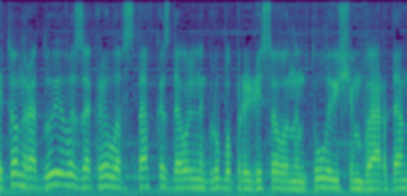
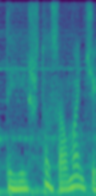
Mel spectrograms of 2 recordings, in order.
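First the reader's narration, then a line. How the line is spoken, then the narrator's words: Quiet question. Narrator (Russian): тихо спросил Березовский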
